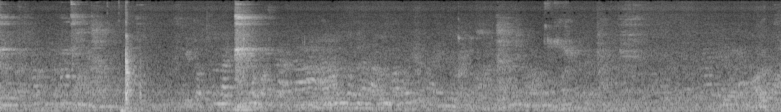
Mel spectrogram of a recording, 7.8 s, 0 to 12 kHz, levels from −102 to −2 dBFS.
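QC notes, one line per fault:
No audible faults found.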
